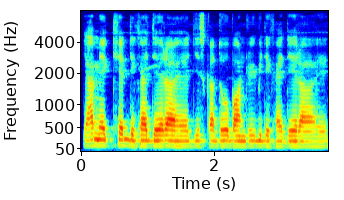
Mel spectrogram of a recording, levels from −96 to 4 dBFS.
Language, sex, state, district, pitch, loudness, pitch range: Hindi, male, Arunachal Pradesh, Longding, 115 Hz, -17 LUFS, 110-115 Hz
